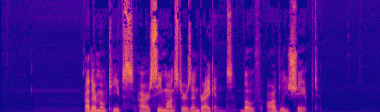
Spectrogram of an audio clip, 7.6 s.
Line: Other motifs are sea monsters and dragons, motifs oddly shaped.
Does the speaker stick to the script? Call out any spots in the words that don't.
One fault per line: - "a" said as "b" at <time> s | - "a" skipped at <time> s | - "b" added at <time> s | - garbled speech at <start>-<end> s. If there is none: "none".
- "motifs" said as "both" at 4.8 s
